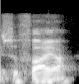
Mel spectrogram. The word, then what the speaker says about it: Sophia: sophia which means wisdom i say sophia rhymes with desire okay i like that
